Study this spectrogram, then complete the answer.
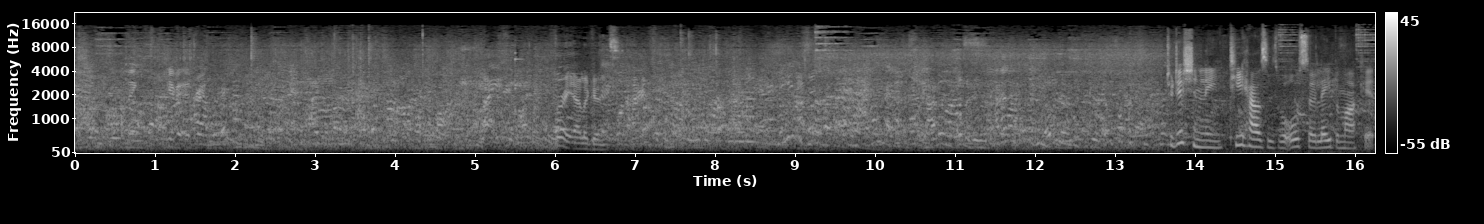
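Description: Many people chatter all around in a busy crowd.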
